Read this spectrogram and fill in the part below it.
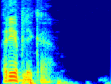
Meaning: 1. remark 2. retort, rejoinder 3. theatral cue 4. replica
- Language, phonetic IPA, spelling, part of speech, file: Russian, [ˈrʲeplʲɪkə], реплика, noun, Ru-реплика.ogg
